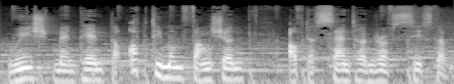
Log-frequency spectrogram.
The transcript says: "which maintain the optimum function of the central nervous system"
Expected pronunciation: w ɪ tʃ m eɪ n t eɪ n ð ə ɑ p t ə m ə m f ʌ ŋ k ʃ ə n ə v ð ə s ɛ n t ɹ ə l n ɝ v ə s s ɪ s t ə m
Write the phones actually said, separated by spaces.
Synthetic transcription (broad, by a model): w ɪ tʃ m eɪ n t eɪ n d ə ɑ p t ə m ə m f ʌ ŋ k ʃ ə n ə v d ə s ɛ n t ə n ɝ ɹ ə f s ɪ s t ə m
